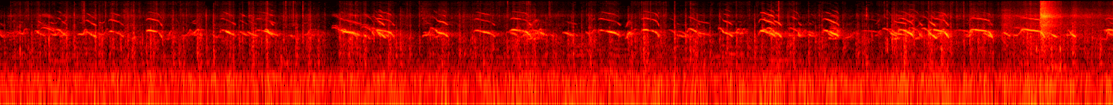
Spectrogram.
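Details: Chicks (murgi) eating and chirping nonstop: a lively chorus of high, sharp, downslurred peeps from many birds, with pecking clicks and a brief louder scrape near the end.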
